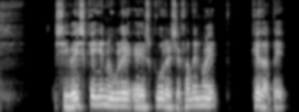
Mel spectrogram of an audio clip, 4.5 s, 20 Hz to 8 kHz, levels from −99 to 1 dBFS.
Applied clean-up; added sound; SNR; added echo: none; none; none; none.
